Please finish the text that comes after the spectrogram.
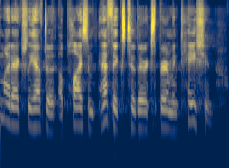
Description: Speech in English. There is no code.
